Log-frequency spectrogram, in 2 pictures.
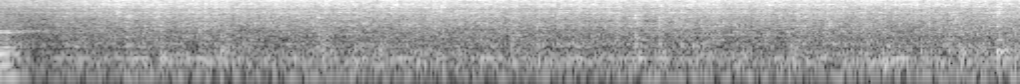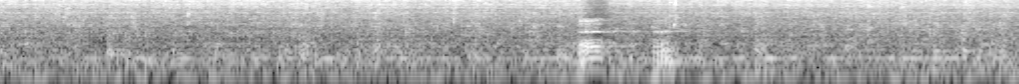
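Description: Steady rush of running water in a bathtub where two rats are swimming.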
